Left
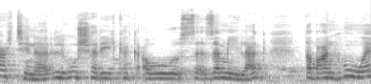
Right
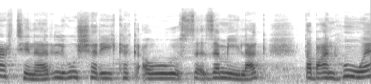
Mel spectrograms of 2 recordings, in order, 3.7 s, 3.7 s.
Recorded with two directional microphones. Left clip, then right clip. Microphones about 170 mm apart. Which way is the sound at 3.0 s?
25° right (ahead or behind).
